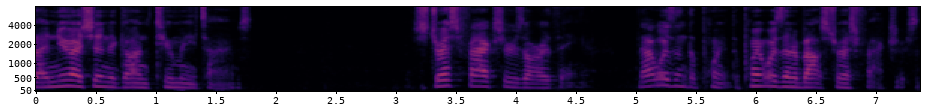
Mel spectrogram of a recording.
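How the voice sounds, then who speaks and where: A woman with a gravelly, slightly worn-out voice, hosting a livestream in casual, blunt, playfully sassy hobby chat. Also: deep voice, darkish tone. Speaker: livestream host.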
